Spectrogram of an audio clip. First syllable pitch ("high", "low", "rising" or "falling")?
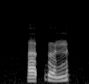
rising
